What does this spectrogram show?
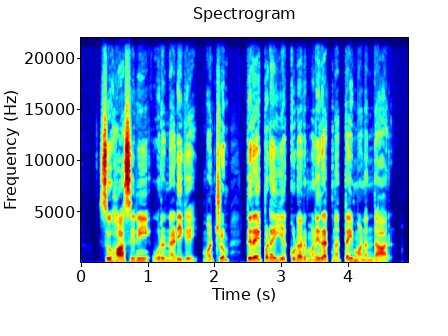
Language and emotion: Tamil, neutral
